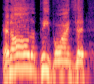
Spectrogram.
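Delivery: ordinary talk, nothing marked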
